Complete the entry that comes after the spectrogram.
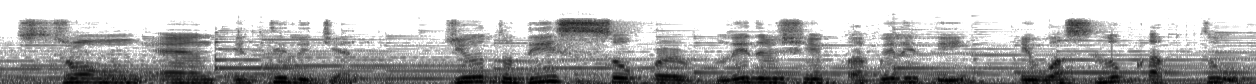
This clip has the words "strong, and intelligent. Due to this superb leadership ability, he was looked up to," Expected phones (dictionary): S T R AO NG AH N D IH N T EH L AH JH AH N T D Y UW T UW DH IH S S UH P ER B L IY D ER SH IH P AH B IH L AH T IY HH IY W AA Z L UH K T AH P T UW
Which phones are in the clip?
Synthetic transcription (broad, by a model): S T R AO NG AH N D IH N T EH L AH JH AH N T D Y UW T UW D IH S S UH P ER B L IY D ER SH IH P AH B IH L AH T IY HH IY W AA S L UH K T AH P T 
